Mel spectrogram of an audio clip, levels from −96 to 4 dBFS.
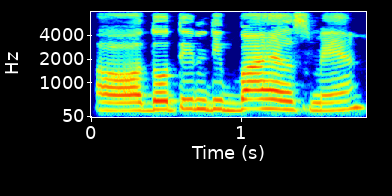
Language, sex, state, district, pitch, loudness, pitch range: Hindi, female, Bihar, Sitamarhi, 245 Hz, -15 LUFS, 220-260 Hz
